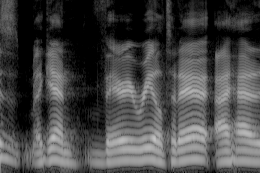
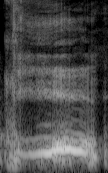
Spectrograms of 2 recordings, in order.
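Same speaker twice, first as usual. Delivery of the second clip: imitated waking gasp; 7 semitones higher than usual. Co-host showing how she woke each time, sharp gasp. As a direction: gasp as if jolted out of a nightmare. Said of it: "I'd go".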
